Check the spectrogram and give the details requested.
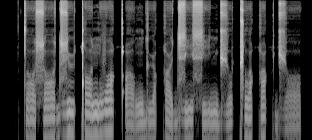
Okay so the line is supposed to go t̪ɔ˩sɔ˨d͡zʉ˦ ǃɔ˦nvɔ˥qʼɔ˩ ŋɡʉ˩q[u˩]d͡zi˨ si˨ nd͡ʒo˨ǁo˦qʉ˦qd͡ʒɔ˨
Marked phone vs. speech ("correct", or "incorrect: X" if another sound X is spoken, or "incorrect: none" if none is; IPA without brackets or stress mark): incorrect: ʉ˩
